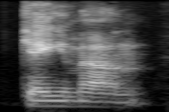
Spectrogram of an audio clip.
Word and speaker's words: Gaiman: the neil gaiman series i do believe it's pronounced gay man although i've always tried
